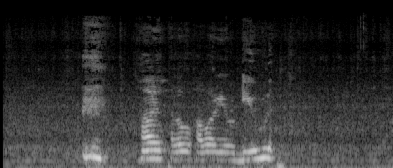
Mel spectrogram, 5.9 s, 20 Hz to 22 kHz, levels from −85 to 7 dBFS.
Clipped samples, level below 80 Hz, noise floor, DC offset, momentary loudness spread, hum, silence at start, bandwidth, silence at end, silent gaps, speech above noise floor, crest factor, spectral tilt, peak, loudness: under 0.1%; -42 dBFS; -43 dBFS; under 0.1%; 25 LU; none; 0.1 s; 14.5 kHz; 0 s; none; 24 dB; 18 dB; -7 dB/octave; -4 dBFS; -20 LUFS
